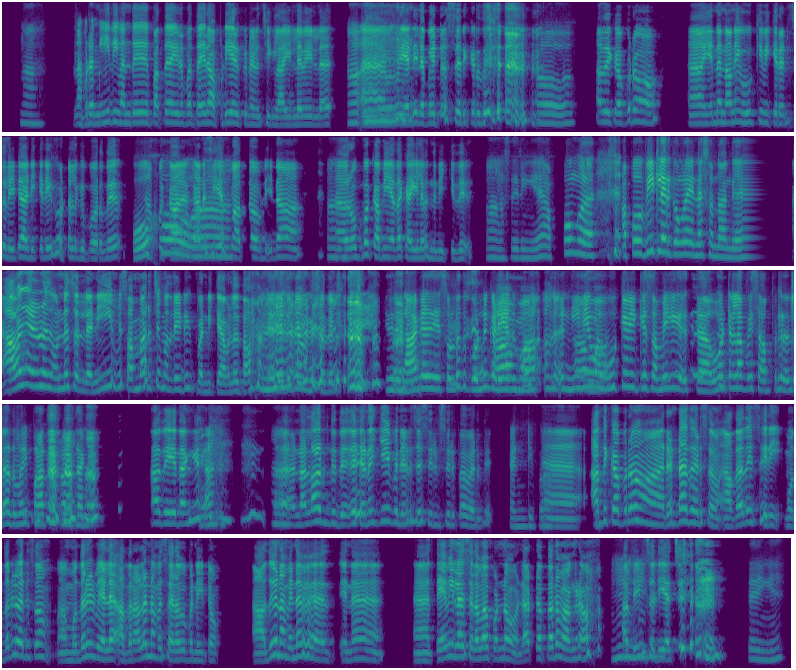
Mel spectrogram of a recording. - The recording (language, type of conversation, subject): Tamil, podcast, சுய தொழில் தொடங்கலாமா, இல்லையா வேலையைத் தொடரலாமா என்ற முடிவை நீங்கள் எப்படி எடுத்தீர்கள்?
- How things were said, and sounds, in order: laughing while speaking: "ஆ"; laugh; laughing while speaking: "அ இடயில போய் டிரெஸ் எடுக்கறது. அதுக்கப்புறம்"; laugh; other background noise; laughing while speaking: "இதில நாங்க சொல்றதுக்கு ஒண்ணும் கிடையாதும்மா … மாரி பார்த்துக்கோ இன்டாங்கலா"; laughing while speaking: "பண்ணிக்க அவ்வளதான். வேற எதுவுமே அவங்க … சிரிப்பு சிரிப்பா வருது"; laugh; distorted speech; laugh; in English: "லேப்டாப்"; laughing while speaking: "வாங்கினோம் அப்படின்னு சொல்லியாச்சு"; laugh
